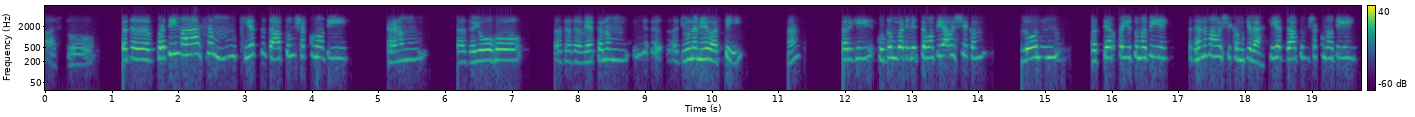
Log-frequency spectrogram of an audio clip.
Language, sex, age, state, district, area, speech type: Sanskrit, male, 60+, Tamil Nadu, Mayiladuthurai, urban, conversation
